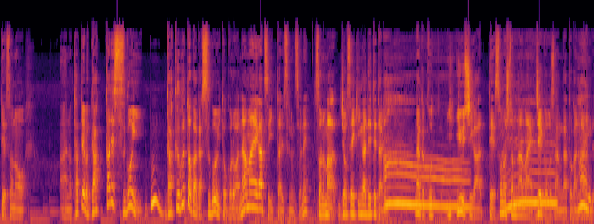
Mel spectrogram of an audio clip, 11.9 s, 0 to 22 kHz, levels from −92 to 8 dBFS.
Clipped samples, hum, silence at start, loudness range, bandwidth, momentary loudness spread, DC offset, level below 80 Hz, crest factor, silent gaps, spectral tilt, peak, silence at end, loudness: under 0.1%; none; 0 s; 2 LU; 15.5 kHz; 11 LU; under 0.1%; -44 dBFS; 18 dB; none; -3.5 dB/octave; 0 dBFS; 0 s; -16 LUFS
